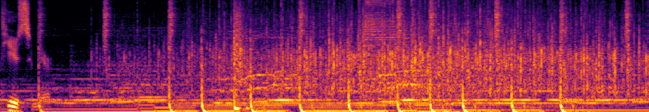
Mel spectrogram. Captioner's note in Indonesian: Tepuk tangan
